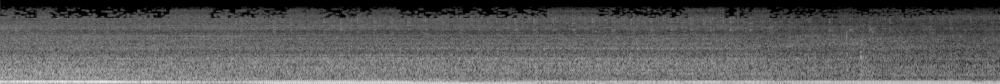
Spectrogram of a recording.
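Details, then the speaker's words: 1965 Ford Mustang 289 V8 at idle after Edelbrock carburetor fix, heard from the rear exhaust: deep, steady, even burble with a fuller beat, now sounding like a healthy 289 instead of idling on a few cylinders; normal idle. "see not sure whether you're picking this up on my mic or not but now it actually sounds like a little 289 shirt"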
